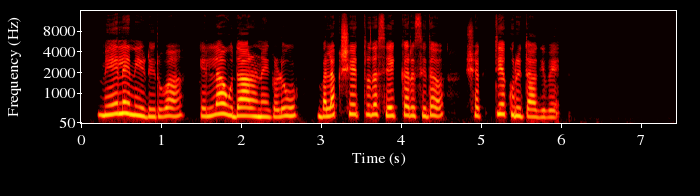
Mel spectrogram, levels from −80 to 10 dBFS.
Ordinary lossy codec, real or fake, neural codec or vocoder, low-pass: none; real; none; 14.4 kHz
